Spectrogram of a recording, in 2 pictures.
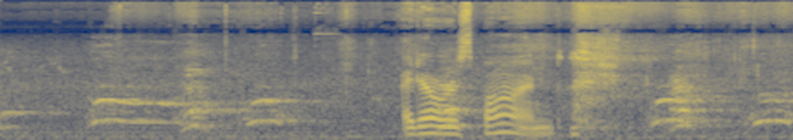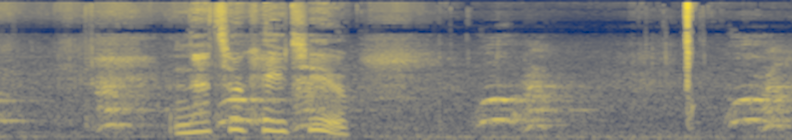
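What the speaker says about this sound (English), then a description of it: "Lots of dogs barking." Several beagles bay and bark in repeated howling bursts with short pauses, loud and close. A voice speaks over the first part.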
